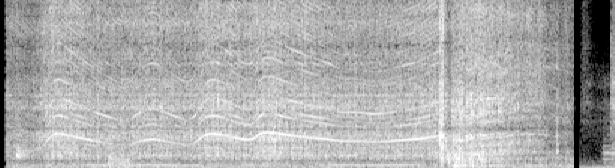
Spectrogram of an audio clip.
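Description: Electric motor of a radio-controlled car whining over a steady hiss, its pitch wavering up and down with the throttle. A sharp click comes about four and a half seconds in, and the sound cuts off suddenly just before the end.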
